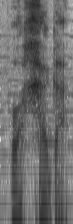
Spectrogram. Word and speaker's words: Oaxaca: se debe a que la letra X que aparece en la forma escrita de este y otros topónimos americanos, Oaxaca y Texas, conserva el valor que tenía en épocas antiguas del idioma, en las que representaba el fonema que hoy corresponde a la letra J.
